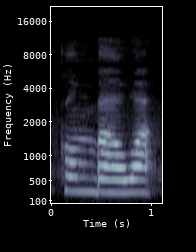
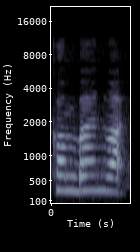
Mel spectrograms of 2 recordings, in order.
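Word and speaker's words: こんばんは: you might hear it it's like combo WA the end on the second syllable is missing but you can also say combo konbanwa is also okay the next space that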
